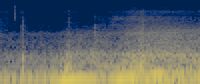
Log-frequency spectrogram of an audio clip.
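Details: Jeep after a temporary failed window regulator fix: a short, clean blip of revs that rises and settles smoothly with no knock, rattle or stumble; engine sounds healthy.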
